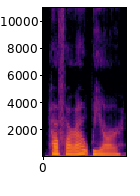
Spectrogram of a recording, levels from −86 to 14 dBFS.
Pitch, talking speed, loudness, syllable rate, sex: 205 Hz, 270 wpm, -17 LUFS, 7.0 syllables/s, female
